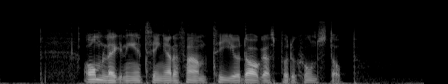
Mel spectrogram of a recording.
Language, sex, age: Swedish, male, 48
